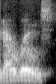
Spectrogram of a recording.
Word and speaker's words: Nowrouz: One of the reasons I use Rose Acupuncture helps people pronounce my last name now Rose.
